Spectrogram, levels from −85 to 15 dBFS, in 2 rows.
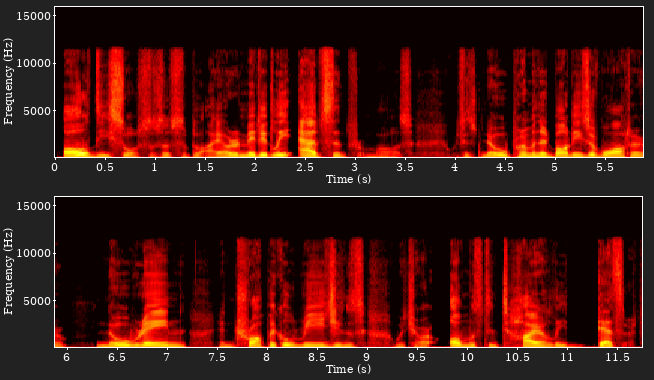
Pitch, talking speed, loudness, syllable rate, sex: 135 Hz, 140 wpm, -19 LUFS, 4.8 syllables/s, male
